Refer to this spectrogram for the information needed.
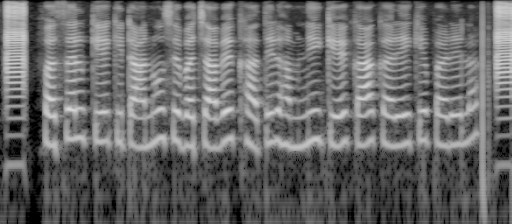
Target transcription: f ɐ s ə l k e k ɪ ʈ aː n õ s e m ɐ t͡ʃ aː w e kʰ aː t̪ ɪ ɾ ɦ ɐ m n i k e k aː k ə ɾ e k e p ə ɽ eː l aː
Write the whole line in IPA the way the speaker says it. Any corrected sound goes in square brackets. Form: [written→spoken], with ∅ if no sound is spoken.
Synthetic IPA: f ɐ s ə l k e k ɪ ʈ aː n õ s e [m→b] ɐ t͡ʃ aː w e kʰ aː t̪ ɪ ɾ ɦ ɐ m n i k e k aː k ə ɾ e k e p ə ɽ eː l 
